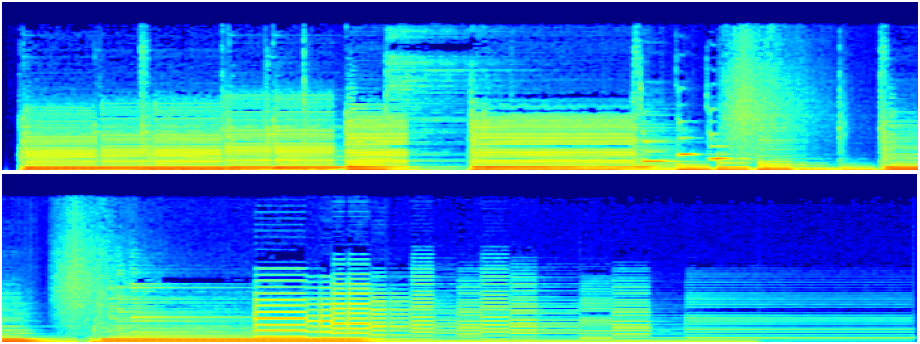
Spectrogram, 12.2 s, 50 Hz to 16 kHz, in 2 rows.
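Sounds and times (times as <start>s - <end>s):
slow jazz music: 0.0s - 12.2s.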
